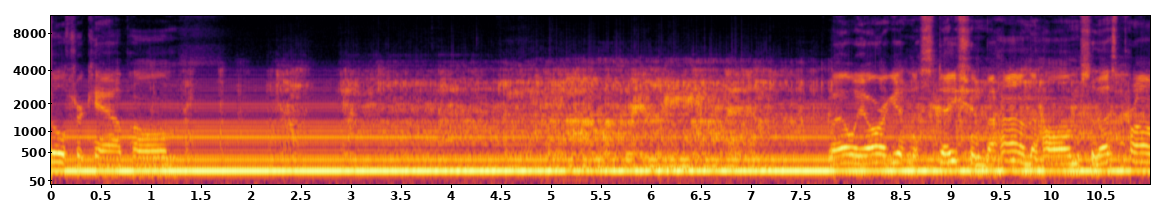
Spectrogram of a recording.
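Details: 1952 RCA 1X52 five-tube AM radio before repair: loud steady low hum drowning a faint station and music, typical of dead filter capacitors.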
